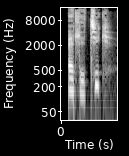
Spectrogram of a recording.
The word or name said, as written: atletik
